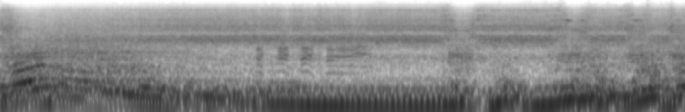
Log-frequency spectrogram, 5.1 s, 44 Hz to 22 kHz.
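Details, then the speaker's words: Small-block Chevy 400 V8 with a newly installed JEGS Bandit EFI, idle set to 750 rpm, about 13 AFR, 11 inHg vacuum: deep, even burble revving cleanly and dropping back to a steady idle, rowdy exhaust; normal revving. "God this sounds rowdy [Music] I gotta give you a clip of the exhaust though that is awesome"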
